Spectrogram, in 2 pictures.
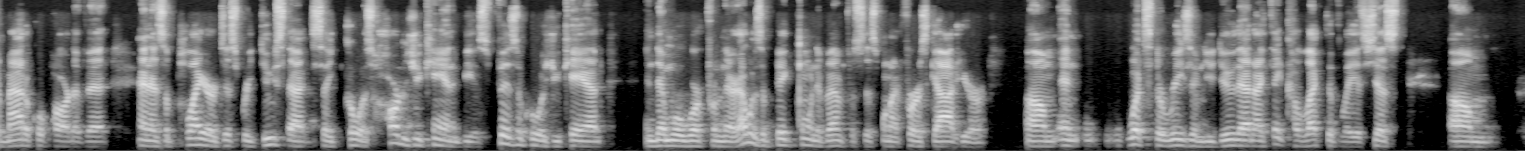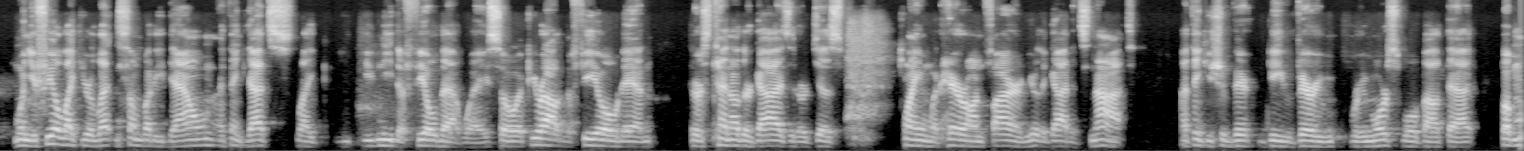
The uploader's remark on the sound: Both Bulls coordinators sit down for a chat. Assembled media on Zoom each Wednesday.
